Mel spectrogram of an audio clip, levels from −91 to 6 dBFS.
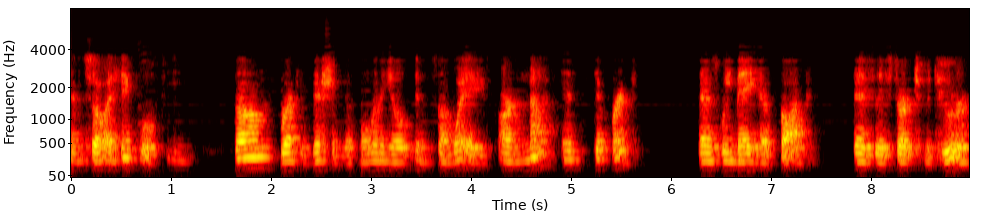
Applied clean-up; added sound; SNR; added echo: neural mask model DeepFilterNet 3.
